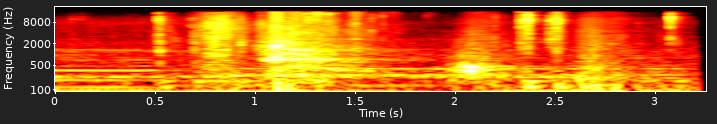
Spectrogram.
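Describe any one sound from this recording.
A blade strikes with a sharp, wet impact.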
